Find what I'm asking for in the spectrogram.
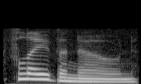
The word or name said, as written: flavanone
